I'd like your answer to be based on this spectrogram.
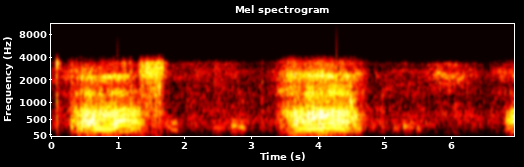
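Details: Very tired person snoring very loudly and hard: loud, rough, rattling snores on each breath in, about two in seven seconds, with quieter breathing out between, over music.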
